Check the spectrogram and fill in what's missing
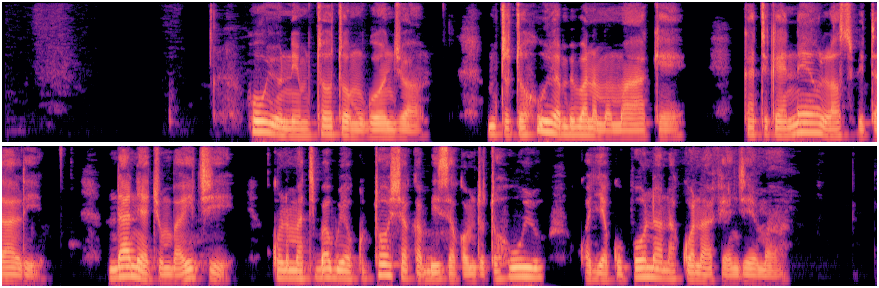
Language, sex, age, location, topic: Swahili, male, 18-24, Dar es Salaam, health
